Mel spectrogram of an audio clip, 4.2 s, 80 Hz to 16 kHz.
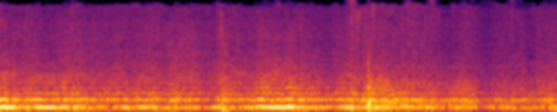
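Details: Honey bees buzzing: a steady low hum centred near 200 with a harmonic band above, continuous throughout with small swells and a few faint clicks.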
